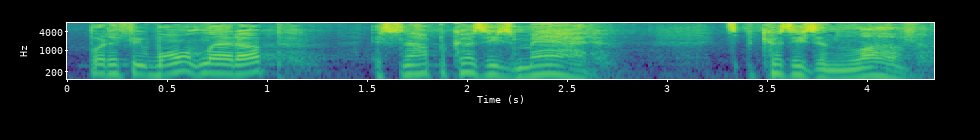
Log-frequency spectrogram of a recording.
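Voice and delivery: ordinary delivery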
